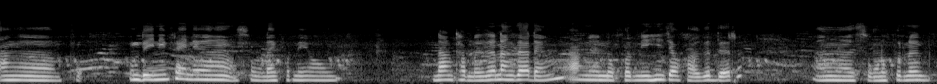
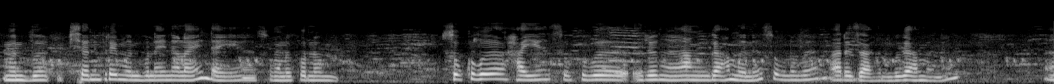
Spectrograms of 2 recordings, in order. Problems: constant background noise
